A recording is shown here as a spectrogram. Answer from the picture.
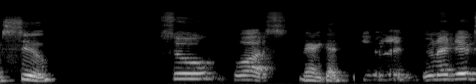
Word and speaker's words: Sioux: Sioux Wars. It is pronounced Sioux.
